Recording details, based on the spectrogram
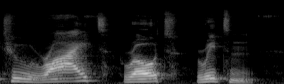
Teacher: Faites attention à ne pas prononcer le W, ok? Ce n'est pas to write, mais to write, wrote, written.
